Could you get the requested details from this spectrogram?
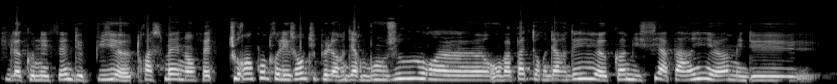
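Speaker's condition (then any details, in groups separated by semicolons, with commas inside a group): Deafness, severe; deaf since childhood, diagnosed age four, hearing aids since four, from extreme prematurity, neonatal resuscitation; oralist, uses some sign language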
